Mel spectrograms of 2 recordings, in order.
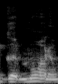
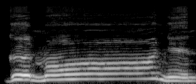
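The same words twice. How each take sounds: First: It is said plainly at normal length. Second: It is stretched out loudly with energy. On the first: "we don't just say good morning" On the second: "We say good morning like that"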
